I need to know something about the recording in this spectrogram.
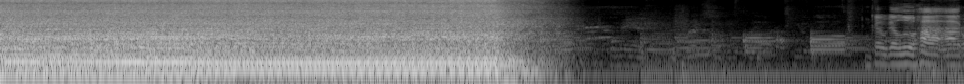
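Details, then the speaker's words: Turbo methanol hot rod engine cranking before first start, about three pounds of fuel pressure: steady, even cranking at about three to four beats a second for five seconds, turning freely and sounding like it has compression. "it sounds like it sounds like it's got some compression"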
